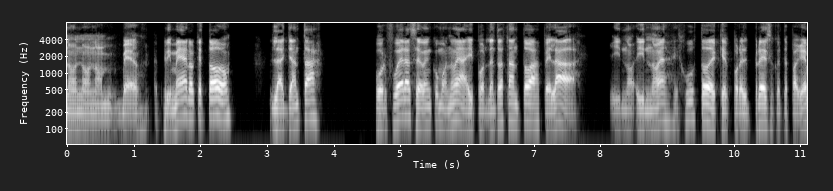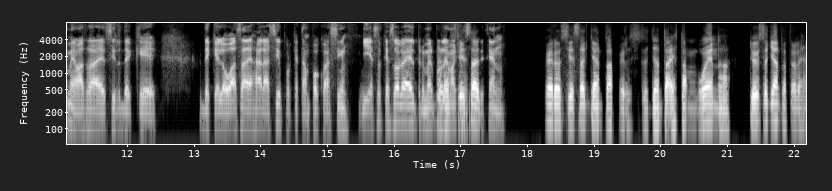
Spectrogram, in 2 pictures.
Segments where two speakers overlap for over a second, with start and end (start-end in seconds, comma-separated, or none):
none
